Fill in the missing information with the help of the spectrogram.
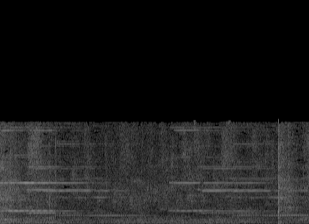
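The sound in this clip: A chamber bell rings before a vote in a parliamentary hall, a steady sustained electric-sounding ring that runs almost unbroken through the whole clip over a low background murmur, with one sharp click near the end.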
